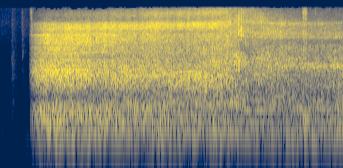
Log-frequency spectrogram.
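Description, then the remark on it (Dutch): A Porsche Cayenne Turbo's engine cuts in abruptly and holds a steady, broad roar, fairly loud, as the SUV drives up, with no one speaking. “Oh, ze komen net voorrijden, hoor ik.”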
